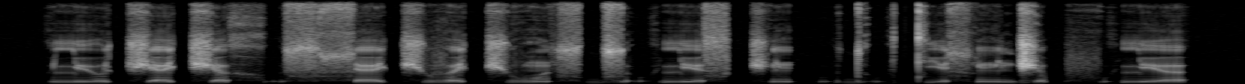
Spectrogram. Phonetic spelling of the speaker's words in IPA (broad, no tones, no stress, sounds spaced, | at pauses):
lʲ o t͡ʃ ɛ t͡ʃ ɐ x ṵ s ɬ ɛ t͡ʃ v ɛ t͡ʃ v õ s d͡z o̰ lʲ ɜ s t͡ʃ ĩ ʔ ṵ d ṵ tʲ ɛ ɬ ĩ d͡ʒ ɜ p f ṵ lʲ ɜ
